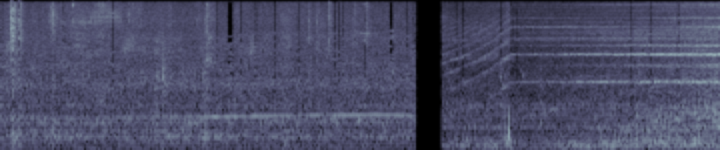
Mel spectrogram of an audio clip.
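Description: Riding inside a driverless Copenhagen Metro train (Hitachi Rail Italy Driverless Metro) on an open-air section: steady wheel-on-rail rumble with occasional clicks and a faint motor tone. After a sudden cut about four seconds in, a metro train approaches close by, its electric drive whining in several steady high tones over a growing rumble, with the whine beginning to rise near the end.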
